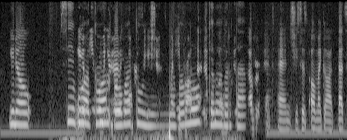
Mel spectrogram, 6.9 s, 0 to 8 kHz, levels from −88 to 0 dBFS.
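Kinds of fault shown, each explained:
Mains hum: a steady 50 Hz tone about 15 dB below the speech throughout, forming an unbroken horizontal line low on the spectrogram.
Speech suppressed in double talk: between 1.76 and 5.32 s the speech repeatedly dips, by as much as about 20 dB and for roughly three seconds in all, likely an echo canceller ducking both talkers. The waveform envelope visibly shrinks.
Echo leak: at 2.0 to 2.06 s a brief copy of the speech returns 324 ms late, at roughly equal level, likely escaping echo cancellation. It appears as a repeated spectrogram pattern.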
